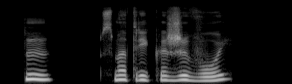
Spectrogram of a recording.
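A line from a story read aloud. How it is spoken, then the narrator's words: Pleased purr. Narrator (Russian): Довольным мурлыканьем откликнулась женщина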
